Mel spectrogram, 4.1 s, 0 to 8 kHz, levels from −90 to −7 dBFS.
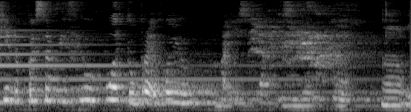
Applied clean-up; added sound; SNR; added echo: none; Percussion; 16 dB; reverberation time 2.1 s.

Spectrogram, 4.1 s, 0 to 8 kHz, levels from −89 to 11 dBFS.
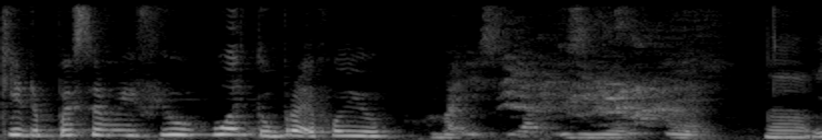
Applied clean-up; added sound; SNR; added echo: none; none; none; none.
